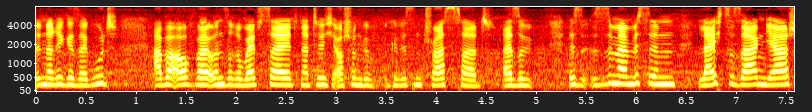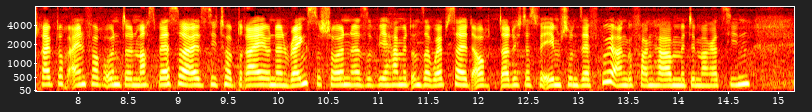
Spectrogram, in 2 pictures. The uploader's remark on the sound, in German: live und direkt auf der OMR 2022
